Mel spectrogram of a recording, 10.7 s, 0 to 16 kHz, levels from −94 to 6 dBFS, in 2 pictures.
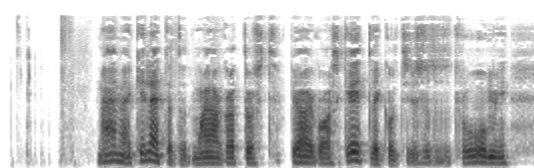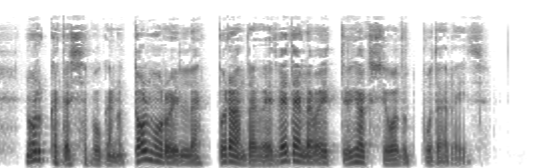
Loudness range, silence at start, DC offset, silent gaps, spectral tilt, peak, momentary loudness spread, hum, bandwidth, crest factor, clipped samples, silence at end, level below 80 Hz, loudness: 3 LU; 0.6 s; under 0.1%; 7.44-7.48 s, 9.49-9.53 s; -5.5 dB/octave; -2 dBFS; 11 LU; none; 11.5 kHz; 20 dB; under 0.1%; 0.55 s; -58 dBFS; -20 LUFS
